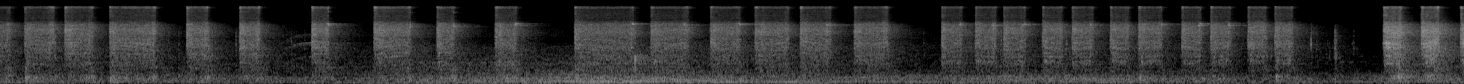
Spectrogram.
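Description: Gravity-feed paint spray gun hissing in many short bursts as the trigger is pulled and released, with one longer unbroken spray of about three and a half seconds near the middle.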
